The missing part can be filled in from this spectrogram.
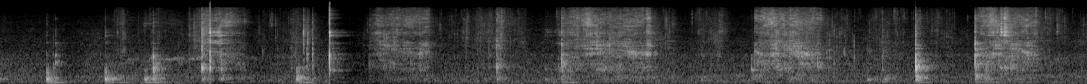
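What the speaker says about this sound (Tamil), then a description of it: "இன்னொரு 1/4 கப் தயிர் சேர்த்துட்டு மறுபடியும் நல்லா கலந்து விட்டுறலாம்." Semolina batter with curd mixed vigorously in a bowl: bursts of wet scraping and slapping strokes, with a spoon clinking against the sides between them, close and loud, no speech.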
